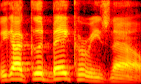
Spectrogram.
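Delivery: computer-generated voice. Quoting what people keep saying about moving to Charlotte, in a put-on AI voice. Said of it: "I don't know why I'm using the A I voice".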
